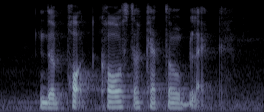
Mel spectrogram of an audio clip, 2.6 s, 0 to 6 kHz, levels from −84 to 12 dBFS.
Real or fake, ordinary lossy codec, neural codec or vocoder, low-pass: real; none; none; 5.4 kHz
